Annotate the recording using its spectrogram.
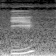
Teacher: in modern greek it undergoes iotization which is something we'll talk about a lot and it means it starts to sound like an iota so it makes an i sound e so we've got we've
